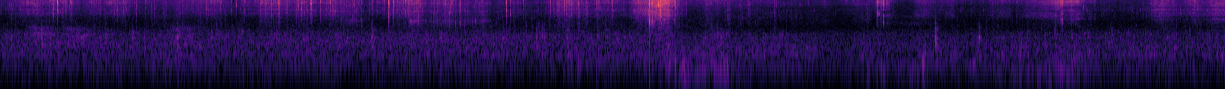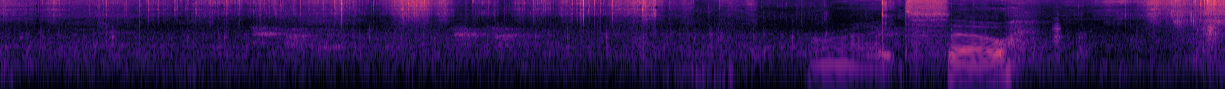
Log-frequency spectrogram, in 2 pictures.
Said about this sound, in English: Grab that scarf. I promise this is not Foley. This is me actually coming in to get the scarf out of my bag.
